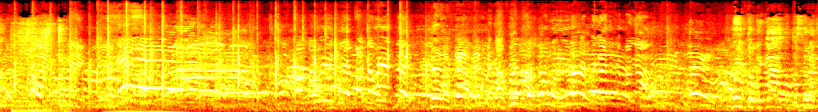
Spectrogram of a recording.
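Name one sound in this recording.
A crowd of young men sings and chants loudly together, close by.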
